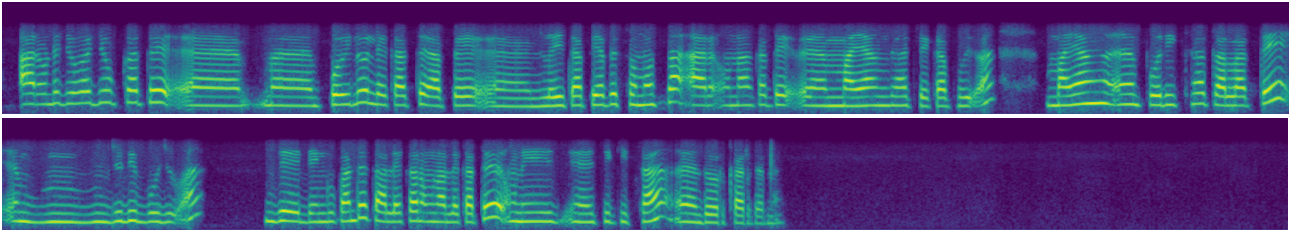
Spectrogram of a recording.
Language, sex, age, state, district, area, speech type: Santali, female, 18-30, West Bengal, Bankura, rural, conversation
